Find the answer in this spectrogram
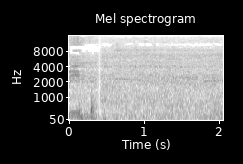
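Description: Steady noise of road traffic, vehicles running on the street, with no distinct horn, brake or pass-by standing out.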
